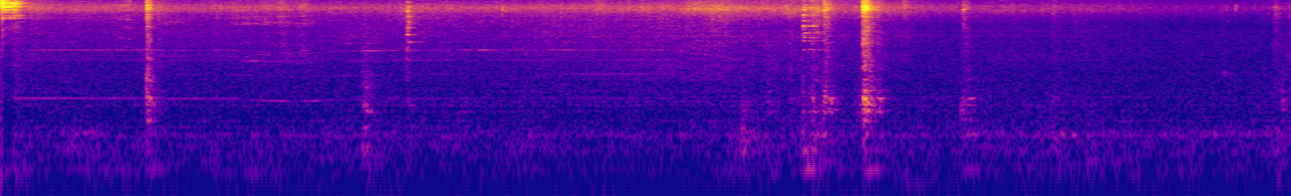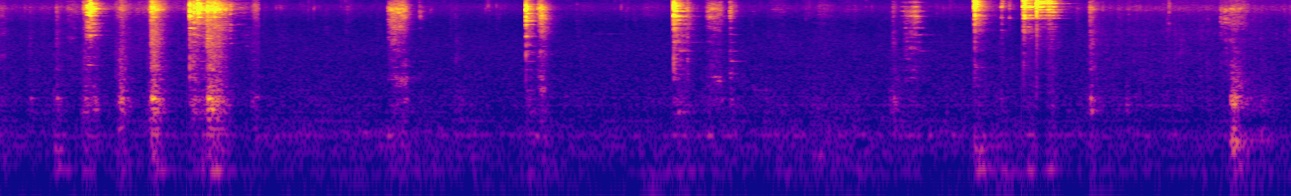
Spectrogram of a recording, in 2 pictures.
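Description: Carrot halwa being stirred with milk in a pan, a spoon scraping and clinking against the metal in scattered bursts that bunch into louder clusters, over a low steady kitchen background with no talking.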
